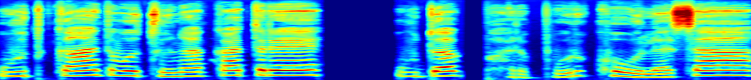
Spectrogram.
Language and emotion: Goan Konkani, fearful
